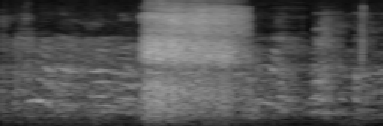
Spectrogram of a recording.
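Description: An elderly man blows his nose into a tissue.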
